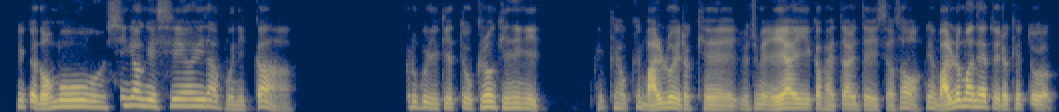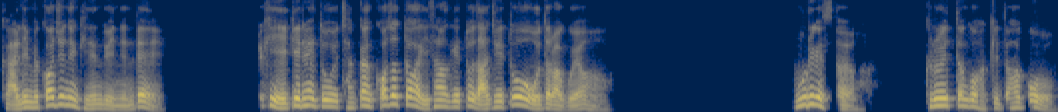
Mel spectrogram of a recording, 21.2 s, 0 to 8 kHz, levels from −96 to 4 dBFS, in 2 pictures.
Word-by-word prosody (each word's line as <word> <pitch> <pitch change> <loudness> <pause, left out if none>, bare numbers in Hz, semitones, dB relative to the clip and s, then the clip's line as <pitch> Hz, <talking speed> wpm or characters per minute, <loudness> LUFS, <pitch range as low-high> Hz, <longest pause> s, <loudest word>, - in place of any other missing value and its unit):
그러니까 165 -1 +1
너무 160 +4 +2
신경이 190 +1 -1
쓰이다 175 -2 -1
보니까 105 - -3 1.1
그러고 150 -2 -5
이게 125 +1 -4
또 125 -3 -4
그런 155 0 +2
기능이 130 -5 -3 0.6
이 - - -13
그냥 125 -3 -8 0.2
말로 120 +7 +4
이렇게 105 -4 -2
요즘에 110 +1 -5
AI가 120 0 +3
발달돼 100 0 -3
있어서 100 +8 -4
그냥 145 - -4
말로만 170 0 +6
해도 155 -4 +3
이렇게 120 0 -1
또 115 -1 -2
그 - - -9
알림을 140 +8 0
꺼주는 205 0 +2
기능도 115 -2 -5
있는데 95 - -1 0.9
이렇게 - - +1
얘기를 190 +10 +4
해도 170 -4 +1
잠깐 165 +4 -2
꺼졌다가 215 -4 +2
이상하게 155 +6 -1
또 170 -1 0
나중에 115 +8 +1
또 210 +5 +4
오더라고요. 95 -5 -3 1.8
모르겠어요. 155 - -1 0.6
그랬던 185 0 +2
것 165 -2 +1
같기도 125 -4 -9
하고. 140 - -3
135 Hz, 315 characters per minute, -23 LUFS, 110-170 Hz, 1.8 s, 말로만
